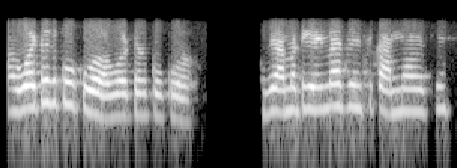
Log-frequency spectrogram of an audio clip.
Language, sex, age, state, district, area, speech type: Odia, female, 60+, Odisha, Koraput, urban, conversation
